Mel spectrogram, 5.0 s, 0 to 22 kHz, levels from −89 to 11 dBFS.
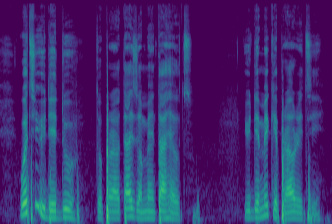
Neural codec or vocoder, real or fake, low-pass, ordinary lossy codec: vocoder, 48 kHz, 128 mel bands, Vocos; fake; none; none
